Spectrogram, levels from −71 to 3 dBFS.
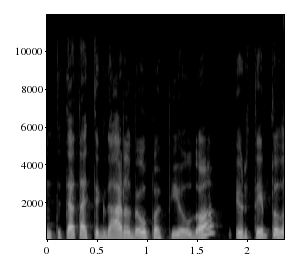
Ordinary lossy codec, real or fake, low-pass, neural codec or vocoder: Opus, 64 kbps; real; 10.8 kHz; none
